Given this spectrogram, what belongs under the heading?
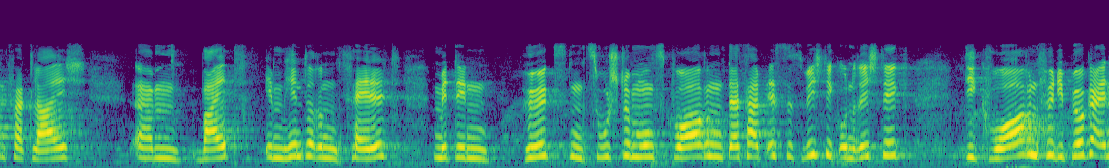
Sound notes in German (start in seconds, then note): none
